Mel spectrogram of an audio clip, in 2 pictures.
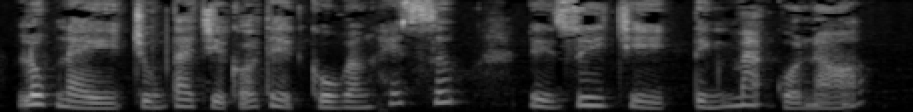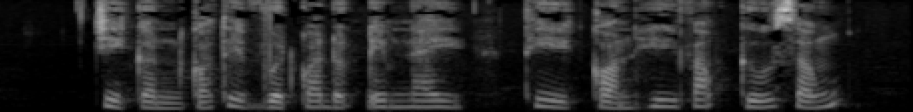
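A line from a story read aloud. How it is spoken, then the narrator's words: Gentle. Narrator (Vietnamese): Smith nhẹ nhàng nói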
